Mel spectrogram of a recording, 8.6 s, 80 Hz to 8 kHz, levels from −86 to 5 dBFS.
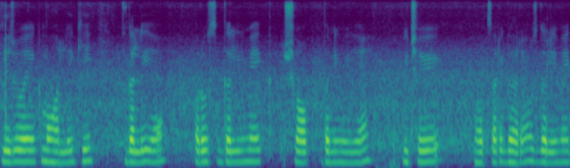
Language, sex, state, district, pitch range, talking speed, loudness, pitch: Hindi, female, Punjab, Pathankot, 190-200 Hz, 175 wpm, -20 LUFS, 195 Hz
